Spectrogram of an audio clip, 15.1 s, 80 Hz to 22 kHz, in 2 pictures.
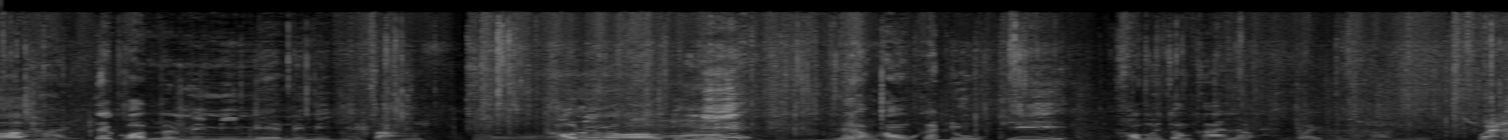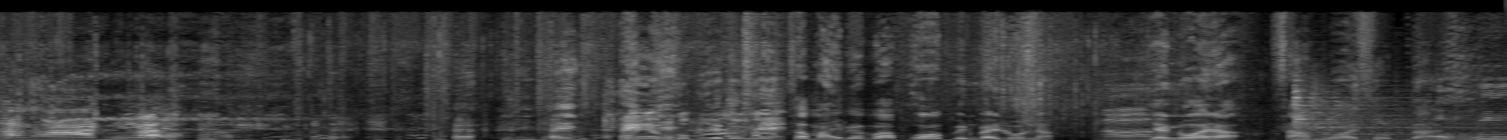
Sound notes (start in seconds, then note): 7.4 chuckles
